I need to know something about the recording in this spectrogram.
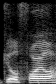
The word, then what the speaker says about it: Guilfoyle: away with everything so far, is paying Kimberly Guilfoyle.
